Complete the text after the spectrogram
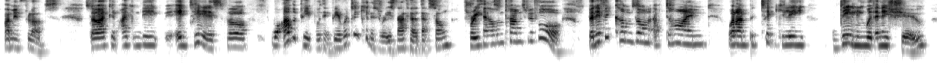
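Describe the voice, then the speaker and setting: Slightly husky woman explaining. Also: medium pitch. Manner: chatty, self-deprecating, emphatic. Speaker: counsellor and author. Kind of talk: webinar talk.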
